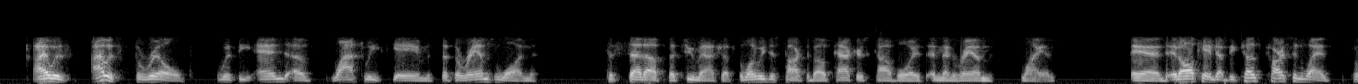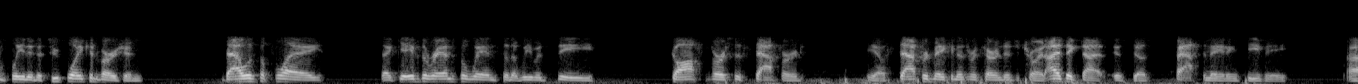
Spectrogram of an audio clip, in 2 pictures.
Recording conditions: phone line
